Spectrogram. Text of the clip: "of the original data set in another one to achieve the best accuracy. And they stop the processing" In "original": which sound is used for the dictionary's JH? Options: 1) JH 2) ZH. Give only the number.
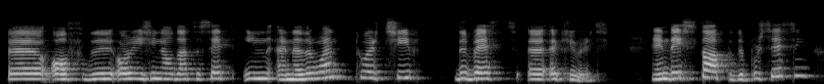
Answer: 2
